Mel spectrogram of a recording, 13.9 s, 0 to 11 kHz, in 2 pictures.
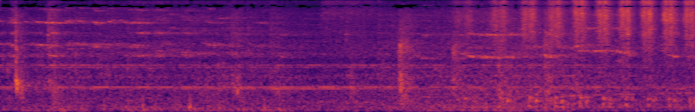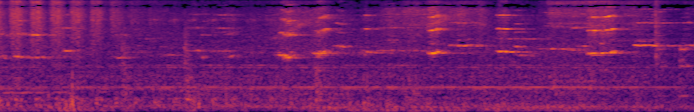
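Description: An Iyotetsu 700-series electric train pulling slowly alongside a platform: a steady rumble of wheels on rail, a fast even run of clicks in the middle, and short squeals of the wheels and brakes near the end as it slows.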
